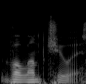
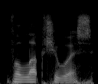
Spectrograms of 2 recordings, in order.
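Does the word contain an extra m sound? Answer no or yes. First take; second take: yes; no. First: The word is said with an added m sound. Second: The word is said without an added m sound.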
